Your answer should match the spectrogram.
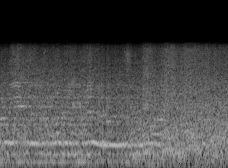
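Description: Monster truck engines running in a stadium, a loud steady din, with a wavering held tone that fades out near the end.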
